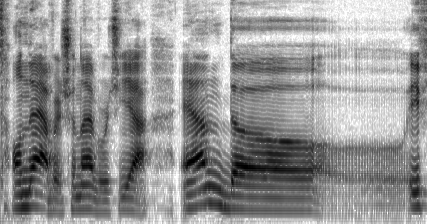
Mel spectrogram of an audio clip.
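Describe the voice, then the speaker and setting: This man has a non-native accent and a medium pitch. His pitch variation is ordinary. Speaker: crypto investment analyst. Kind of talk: presentation of an analysis. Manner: halting, with many repetitions and false starts.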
